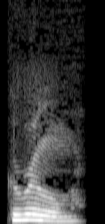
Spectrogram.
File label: "GROOM", american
